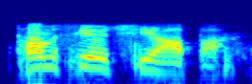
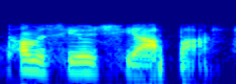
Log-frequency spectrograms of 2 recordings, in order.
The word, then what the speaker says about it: Tommaso Ciampa: Tommaso Ciampa. Tommaso Ciampa.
